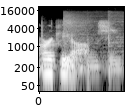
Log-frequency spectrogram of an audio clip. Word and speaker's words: Archeops: fine with changing like I was fine with changing arcan and archeops because you guys you guys convinced me you guys made a very good point about Arkin and archeop so why I shouldn't pronounce the h oh no I see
